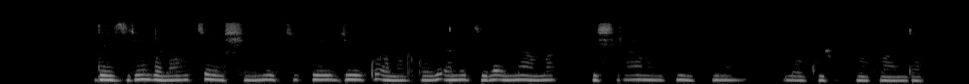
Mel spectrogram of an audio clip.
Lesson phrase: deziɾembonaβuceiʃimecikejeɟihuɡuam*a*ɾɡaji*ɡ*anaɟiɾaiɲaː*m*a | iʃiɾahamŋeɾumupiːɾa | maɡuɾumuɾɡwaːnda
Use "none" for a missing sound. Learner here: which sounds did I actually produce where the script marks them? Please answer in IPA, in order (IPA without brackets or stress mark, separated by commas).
a, none, m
